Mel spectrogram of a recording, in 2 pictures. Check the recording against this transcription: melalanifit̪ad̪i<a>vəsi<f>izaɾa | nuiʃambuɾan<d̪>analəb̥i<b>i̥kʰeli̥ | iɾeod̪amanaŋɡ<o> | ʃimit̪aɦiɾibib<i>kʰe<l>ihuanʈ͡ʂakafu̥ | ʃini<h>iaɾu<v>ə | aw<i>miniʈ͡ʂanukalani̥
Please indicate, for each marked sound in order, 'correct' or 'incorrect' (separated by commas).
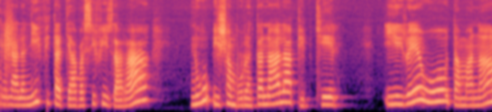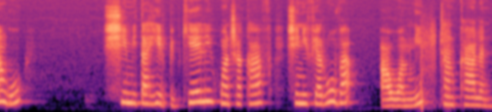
correct, correct, incorrect, correct, incorrect, correct, correct, incorrect, correct, incorrect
